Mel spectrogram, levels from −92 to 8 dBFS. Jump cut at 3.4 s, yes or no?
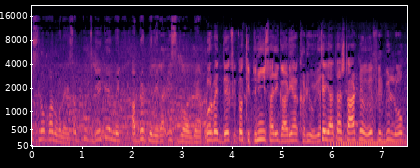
yes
